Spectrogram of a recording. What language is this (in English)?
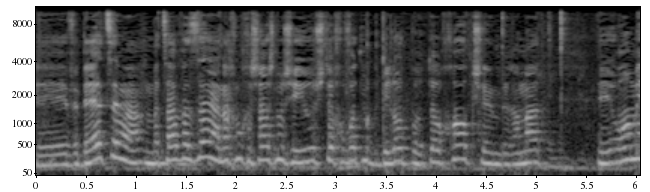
Hebrew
